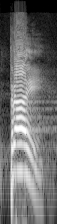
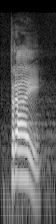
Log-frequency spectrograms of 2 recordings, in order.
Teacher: Ahí tiene acento la A y suena más fuerte que la E. Trae. Ahí se termina el diptongo.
